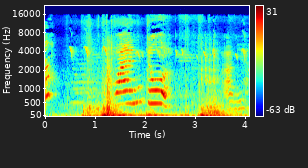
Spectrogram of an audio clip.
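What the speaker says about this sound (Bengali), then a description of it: "কটা মুরগির বাচ্চা বাবা?" Several high, thin cheeps from chicken chicks in short bursts, close by, mixed with a voice talking between them.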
